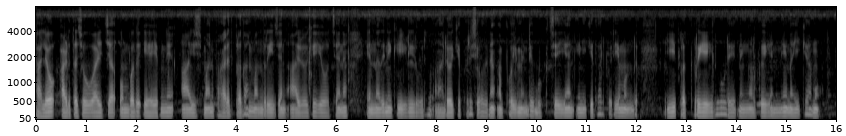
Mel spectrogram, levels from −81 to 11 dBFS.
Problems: constant background noise, low volume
